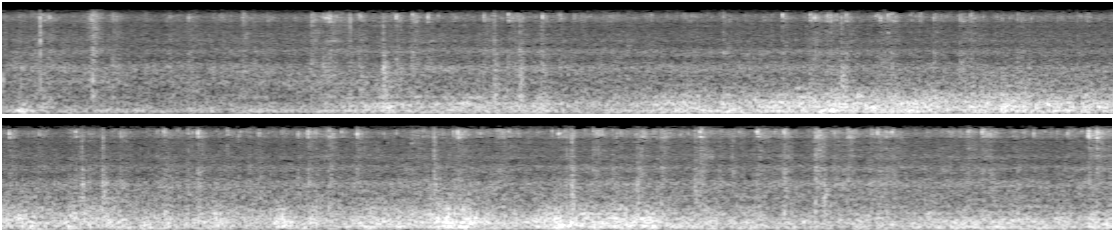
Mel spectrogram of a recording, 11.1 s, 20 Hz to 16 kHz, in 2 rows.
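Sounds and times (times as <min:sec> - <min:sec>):
dense rain hissing in a thunderstorm in Świnoujście: 0:00.0 - 0:11.0
low rumbling thunder in Świnoujście: 0:01.6 - 0:11.0.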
